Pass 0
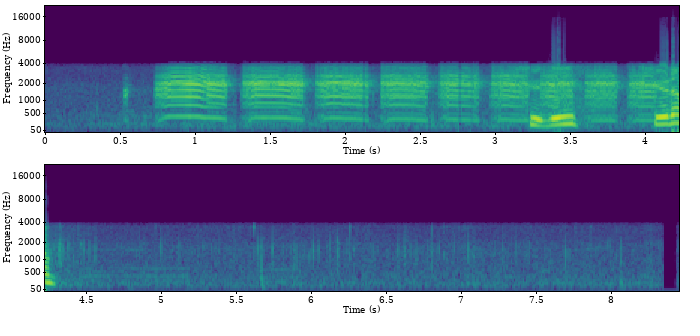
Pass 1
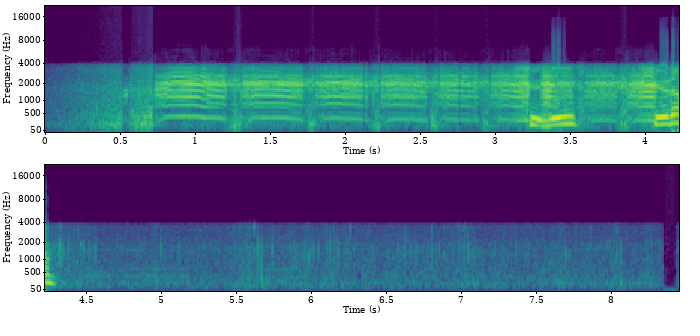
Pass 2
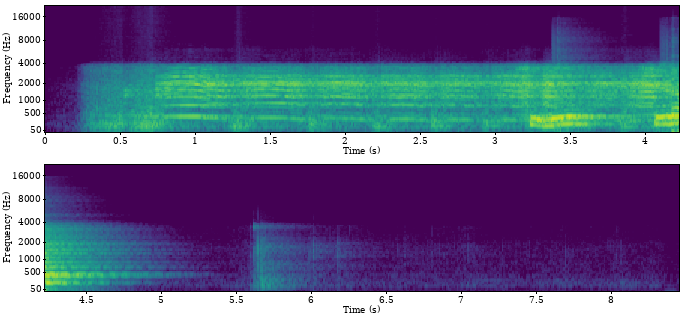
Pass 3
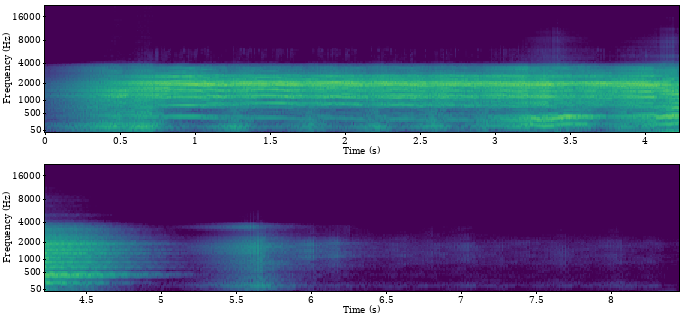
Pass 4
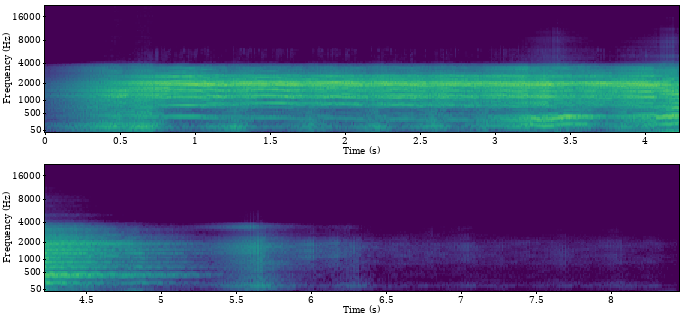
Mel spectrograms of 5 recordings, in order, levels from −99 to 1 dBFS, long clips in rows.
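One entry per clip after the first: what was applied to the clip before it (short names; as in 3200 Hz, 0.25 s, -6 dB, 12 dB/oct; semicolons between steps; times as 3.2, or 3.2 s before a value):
backwards sustainer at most 52 dB/s; gain +2.5 dB
gate -42 dBFS, range -28 dB; low shelf 150 Hz +8 dB; on a send at -1 dB: reverb RT60 1.0 s, pre-delay 15 ms; on the sum: gain -4 dB
spectral swells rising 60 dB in 0.92 s; ten-band EQ 125 Hz +3 dB, 250 Hz -8 dB, 1000 Hz +8 dB, 2000 Hz +11 dB; compressor 2.5:1, threshold -17 dBFS, peak gain reduction 11.5 dB; gain -8 dB
outdoor echo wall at 110 m, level -20 dB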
